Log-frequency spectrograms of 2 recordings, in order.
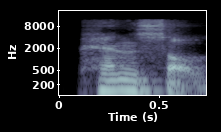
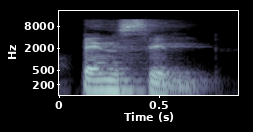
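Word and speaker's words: pencil: American ইংলিশেও ফেন্সল। নট পেন্সিল। ফেন্সল।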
